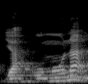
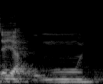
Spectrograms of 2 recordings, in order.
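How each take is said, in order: First: The word ends with a final vowel. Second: The word ends on a consonant, vowel dropped.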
